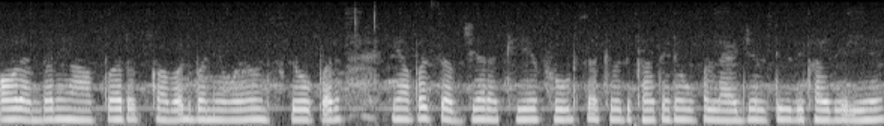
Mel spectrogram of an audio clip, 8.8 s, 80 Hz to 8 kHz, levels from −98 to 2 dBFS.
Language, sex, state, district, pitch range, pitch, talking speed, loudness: Hindi, female, Chhattisgarh, Bastar, 185-195 Hz, 190 Hz, 215 wpm, -17 LUFS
